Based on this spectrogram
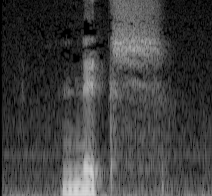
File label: "niks", Dutch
